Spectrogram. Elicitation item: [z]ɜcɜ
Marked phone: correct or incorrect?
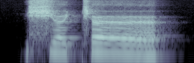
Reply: incorrect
